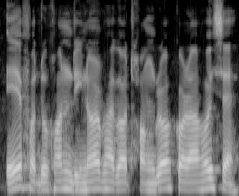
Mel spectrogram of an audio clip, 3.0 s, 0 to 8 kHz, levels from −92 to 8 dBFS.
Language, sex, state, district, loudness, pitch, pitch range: Assamese, male, Assam, Sonitpur, -16 LUFS, 120 Hz, 115-130 Hz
